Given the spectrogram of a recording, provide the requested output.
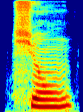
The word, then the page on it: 熊: xióng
